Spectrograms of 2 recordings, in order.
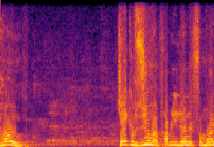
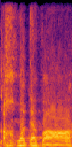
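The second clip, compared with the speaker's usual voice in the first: lower, bored "Ah, whatever" brushing it off; dismissive eye-roll; 9 semitones lower than usual. Retold or imitated. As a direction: shrug off the UN with a lazy sigh. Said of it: "Kim Jong-un going".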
